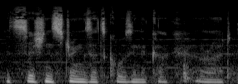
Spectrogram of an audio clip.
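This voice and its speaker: A man's voice: lowish voice, fairly even intonation, normal speed, sharp tone. A man giving casual work-along commentary as a composer, muttering to himself in fragments. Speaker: composer, host. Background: music, computer keyboard clicks.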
